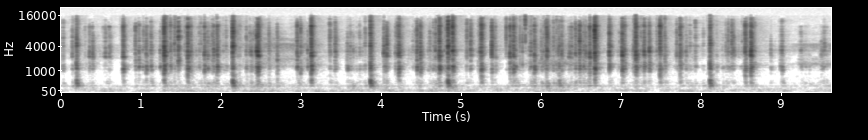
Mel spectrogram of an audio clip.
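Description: Steady typing by both hands' fingertips on a compact plastic mechanical keyboard with white and grey plastic keycaps. Rapid, bright, clicky key taps run in an uneven rhythm with very short, dry decay. About 44 distinct taps are heard.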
